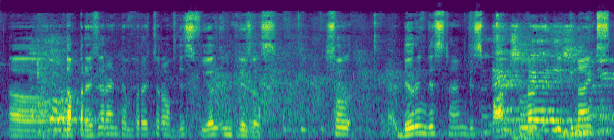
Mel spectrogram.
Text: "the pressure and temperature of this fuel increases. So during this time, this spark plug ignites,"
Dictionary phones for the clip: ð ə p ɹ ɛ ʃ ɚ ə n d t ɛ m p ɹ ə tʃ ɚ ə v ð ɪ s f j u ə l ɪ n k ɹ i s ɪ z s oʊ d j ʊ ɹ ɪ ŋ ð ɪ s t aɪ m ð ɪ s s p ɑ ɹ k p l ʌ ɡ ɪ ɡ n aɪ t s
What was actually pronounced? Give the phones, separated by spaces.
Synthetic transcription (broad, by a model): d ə p ɹ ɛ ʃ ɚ ə n d t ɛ m p ɹ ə tʃ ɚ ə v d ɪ s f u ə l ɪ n k ɹ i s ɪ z s oʊ d j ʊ ɹ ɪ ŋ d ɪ s t aɪ m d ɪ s s p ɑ ɹ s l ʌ ɪ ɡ n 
